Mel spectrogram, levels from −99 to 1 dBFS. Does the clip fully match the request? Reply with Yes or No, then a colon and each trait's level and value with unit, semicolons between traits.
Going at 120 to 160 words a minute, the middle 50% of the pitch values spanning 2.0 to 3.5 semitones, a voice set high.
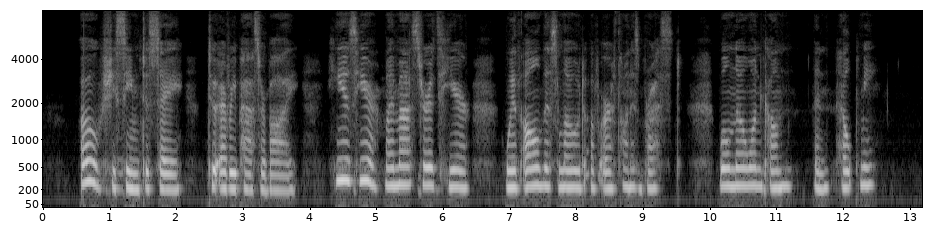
Yes: average, 140 wpm; narrow, 2.5 semitones; high, 225 Hz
